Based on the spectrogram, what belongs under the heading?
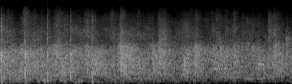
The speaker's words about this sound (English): Maybe just another round of applause for them.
